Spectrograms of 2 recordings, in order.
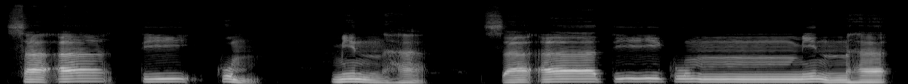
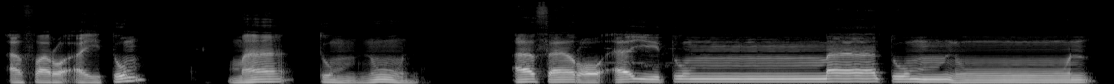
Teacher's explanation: itu dengan cara menggabungkan kedua huruf mim ini menjadi satu ya huruf mim yang pertama digabungkan dileburkan kepada mim yang kedua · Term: idgham mitlain shgir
